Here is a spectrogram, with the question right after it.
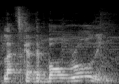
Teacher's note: Stress is placed on ball and a little bit more on rolling.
